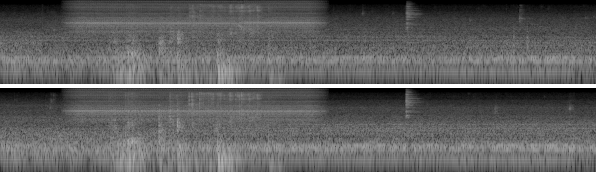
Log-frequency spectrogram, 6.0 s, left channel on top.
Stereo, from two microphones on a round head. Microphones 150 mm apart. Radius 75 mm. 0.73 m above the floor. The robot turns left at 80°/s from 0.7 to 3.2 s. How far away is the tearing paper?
About 1.2 m.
